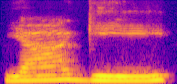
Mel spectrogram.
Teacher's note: emphasis is on that syllable, the gi syllable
